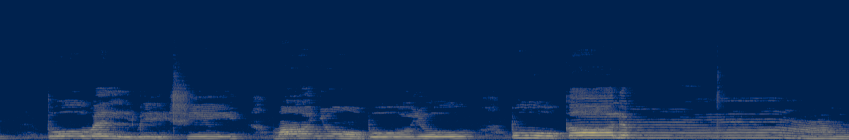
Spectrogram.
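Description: A young girl singing solo, with no accompaniment, in short melodic phrases. Near the end she holds one long note.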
